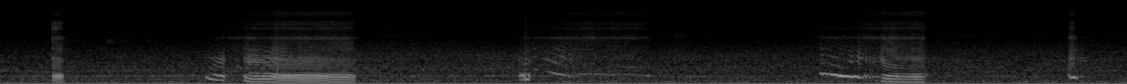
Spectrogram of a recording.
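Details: Sleeping cat snoring indoors: two drawn-out harmonic breaths, each about a second and a half long and gently falling in pitch, separated by quiet stretches with faint soft clicks and breathing noises.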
